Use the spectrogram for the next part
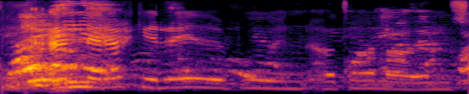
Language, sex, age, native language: Icelandic, male, 11, Icelandic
